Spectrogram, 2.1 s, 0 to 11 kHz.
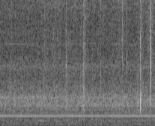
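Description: Steady cabin noise inside a McDonnell Douglas MD-80 airliner on the ground: an even low hum under a single steady high whine, with a few light clicks.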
